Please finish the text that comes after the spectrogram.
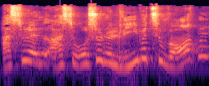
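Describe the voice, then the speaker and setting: High-pitched animated man with rambling delivery. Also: fast talker. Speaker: radio host. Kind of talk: improvised banter in a radio play. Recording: music behind the voice. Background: music.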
